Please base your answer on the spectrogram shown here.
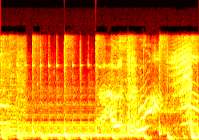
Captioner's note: grunts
